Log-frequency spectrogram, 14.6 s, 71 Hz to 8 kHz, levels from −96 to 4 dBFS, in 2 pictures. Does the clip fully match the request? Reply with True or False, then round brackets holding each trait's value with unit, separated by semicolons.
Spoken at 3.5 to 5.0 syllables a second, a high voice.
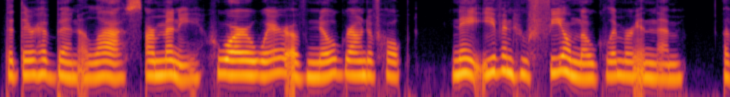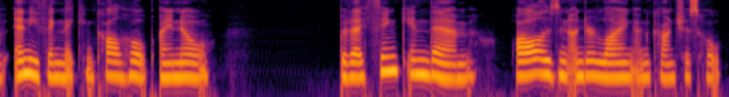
True (4.7 syllables/s; 200 Hz)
